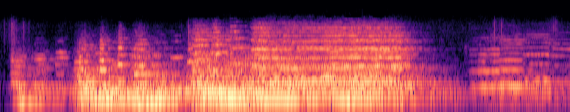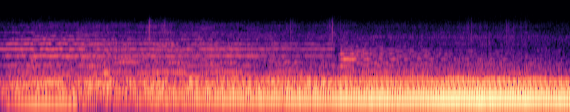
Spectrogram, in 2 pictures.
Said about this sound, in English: Hey, that car that just passed us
